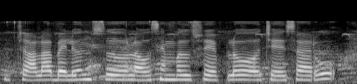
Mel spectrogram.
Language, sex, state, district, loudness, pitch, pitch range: Telugu, female, Andhra Pradesh, Manyam, -13 LUFS, 215 Hz, 205-220 Hz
